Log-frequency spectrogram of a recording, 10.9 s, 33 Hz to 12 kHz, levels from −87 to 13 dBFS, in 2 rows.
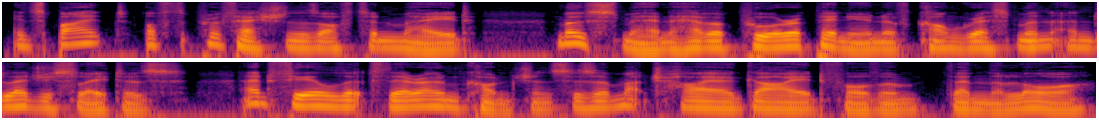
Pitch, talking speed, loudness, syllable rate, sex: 100 Hz, 180 wpm, -18 LUFS, 4.8 syllables/s, male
